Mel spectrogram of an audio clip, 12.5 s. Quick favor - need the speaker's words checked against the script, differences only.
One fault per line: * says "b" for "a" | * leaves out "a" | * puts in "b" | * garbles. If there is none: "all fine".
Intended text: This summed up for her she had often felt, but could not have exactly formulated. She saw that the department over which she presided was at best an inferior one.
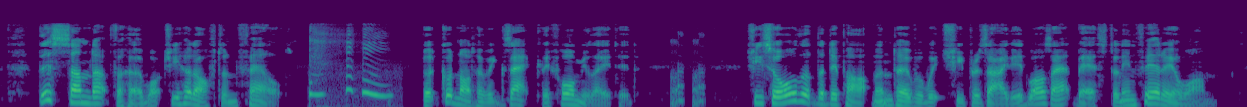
* puts in "what"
